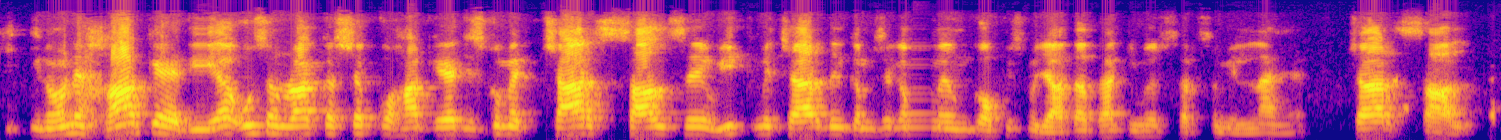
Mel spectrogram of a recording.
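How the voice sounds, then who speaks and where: A man, an actor, telling animated stories in a casual interview and slipping into imitations of others. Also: on the high side, fast talker, few pauses, muffled recording. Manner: lively, slips into imitating others.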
